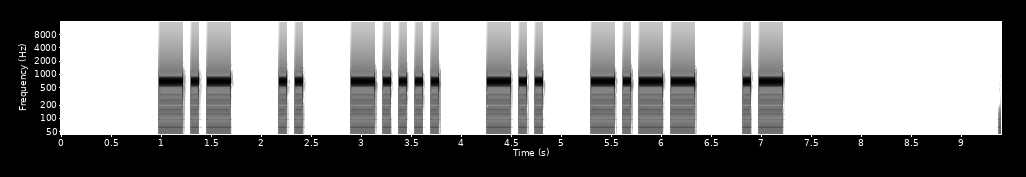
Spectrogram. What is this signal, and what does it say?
Morse code, heard as a keyed tone, about 15 wpm, spaced as for 11 wpm, 700 Hz. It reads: KI6DYA
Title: USA Call Signs - 2x Character Spacing - 15wpm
